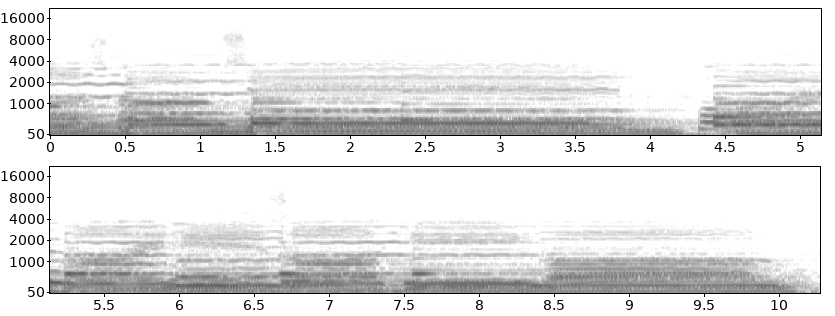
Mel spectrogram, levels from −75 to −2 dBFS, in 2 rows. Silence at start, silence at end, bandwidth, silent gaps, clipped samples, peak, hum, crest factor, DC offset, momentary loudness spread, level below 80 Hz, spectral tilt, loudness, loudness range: 0 s; 0 s; 12.5 kHz; none; under 0.1%; -22 dBFS; none; 12 dB; under 0.1%; 4 LU; -44 dBFS; -8 dB/octave; -35 LUFS; 1 LU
